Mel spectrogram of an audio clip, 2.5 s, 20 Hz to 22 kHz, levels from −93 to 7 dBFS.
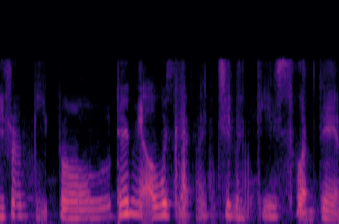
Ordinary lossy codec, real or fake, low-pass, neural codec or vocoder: none; fake; 7.2 kHz; codec, 16 kHz in and 24 kHz out, 0.6 kbps, FireRedTTS-2 codec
